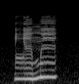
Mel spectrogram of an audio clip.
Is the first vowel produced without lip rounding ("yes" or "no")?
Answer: yes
